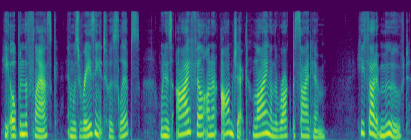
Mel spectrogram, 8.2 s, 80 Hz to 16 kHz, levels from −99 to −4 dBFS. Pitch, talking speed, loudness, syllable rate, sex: 210 Hz, 205 wpm, -18 LUFS, 5.3 syllables/s, female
